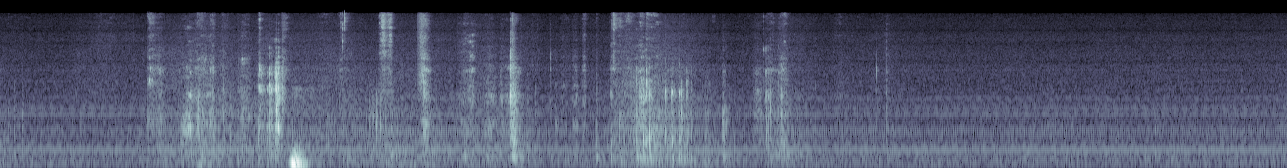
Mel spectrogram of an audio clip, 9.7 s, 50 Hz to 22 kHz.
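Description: Clicks, knocks and rattles of the plastic case and keys of an Apple Extended Keyboard II (M3501) being tipped up and handled partway through disassembly, with a thump about two seconds in as the loudest sound. The handling stops about six seconds in, leaving a faint steady hum.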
